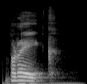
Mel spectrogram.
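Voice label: "breyk", Azerbaijani; Orfoqrafiya Lüğəti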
